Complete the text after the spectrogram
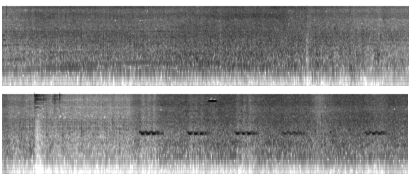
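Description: Dirt and rocks slide and pour out of a truck onto the ground.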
